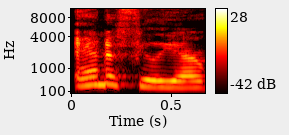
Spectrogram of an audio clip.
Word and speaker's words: Ophelia: And Ophelia rhymes with things like Celia.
